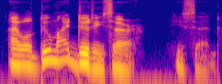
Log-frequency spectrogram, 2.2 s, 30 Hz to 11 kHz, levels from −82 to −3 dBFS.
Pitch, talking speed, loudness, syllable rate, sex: 110 Hz, 215 wpm, -18 LUFS, 5.3 syllables/s, male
